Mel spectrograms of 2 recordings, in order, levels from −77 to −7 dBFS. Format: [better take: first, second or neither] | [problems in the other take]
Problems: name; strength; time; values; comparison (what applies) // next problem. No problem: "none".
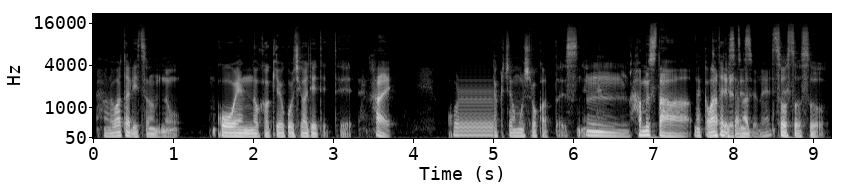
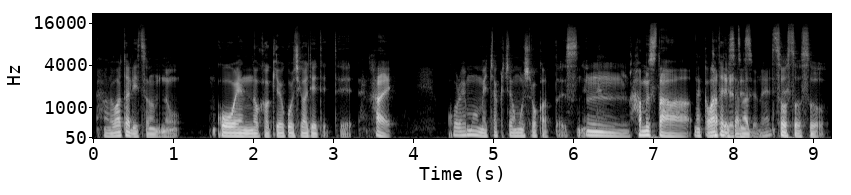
second | audio freezing; at 4.5 s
